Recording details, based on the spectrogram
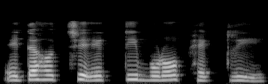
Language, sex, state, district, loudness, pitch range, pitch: Bengali, female, West Bengal, Alipurduar, -20 LUFS, 185-220 Hz, 200 Hz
